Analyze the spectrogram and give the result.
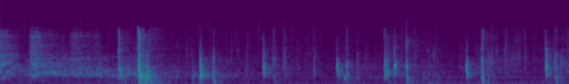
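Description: A warehouse side door thuds shut with a solid knock, followed by a steady run of sharp footsteps walking across a hard floor toward the far end of the warehouse, with no voices.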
